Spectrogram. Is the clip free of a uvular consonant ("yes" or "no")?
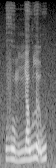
yes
